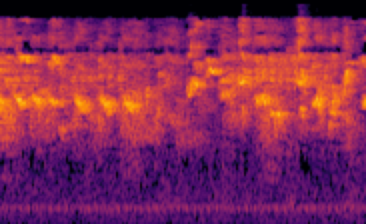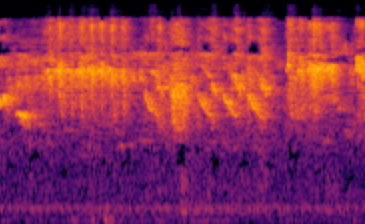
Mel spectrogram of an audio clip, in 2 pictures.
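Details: Male cucak cungkok song of quick chirps and short warbled phrases, often in repeated groups of two or three notes, with brief gaps between bursts and a faint steady hum beneath.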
